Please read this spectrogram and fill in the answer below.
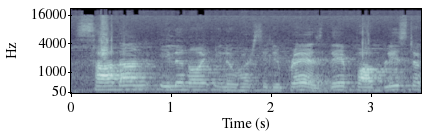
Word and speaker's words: Illinois: The spelling is ilo but pronunciation is ilio. Ilinoi Ilinoi. Southern Illinois University Press.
